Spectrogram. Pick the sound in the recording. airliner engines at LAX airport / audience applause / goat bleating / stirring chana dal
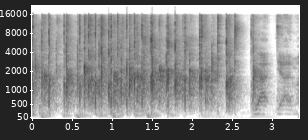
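audience applause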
